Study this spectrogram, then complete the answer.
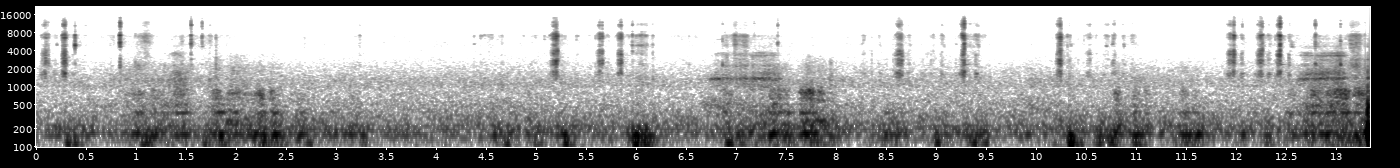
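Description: Small scissors snip repeatedly at fly-tying streamer material, a string of quiet, close, crisp cuts in irregular clusters against a near-silent background.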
